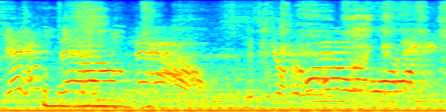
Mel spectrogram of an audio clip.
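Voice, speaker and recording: A man giving clipped, commanding police orders through a megaphone loudspeaker. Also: very high voice, lively intonation, takes it slowly, loud music behind the voice, full character voice. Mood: warning. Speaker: police warning announcer. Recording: echoey, distant loudspeaker.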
